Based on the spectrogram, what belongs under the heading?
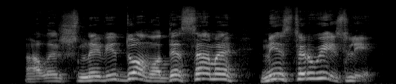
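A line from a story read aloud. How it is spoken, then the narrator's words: Exclaimed. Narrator (Ukrainian): вигукнув Гаррі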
